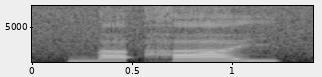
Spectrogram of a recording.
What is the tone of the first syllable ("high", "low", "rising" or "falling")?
low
